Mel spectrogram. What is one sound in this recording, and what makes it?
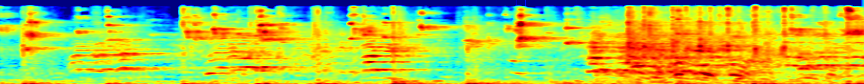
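A basketball bounces on the court with dull thuds.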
